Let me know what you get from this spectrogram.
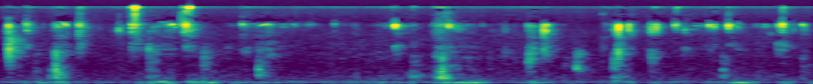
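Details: Domestic cat eating wet food indoors, close-up chewing: soft wet smacks and clicks in irregular bursts, several per second, with low room hum beneath.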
